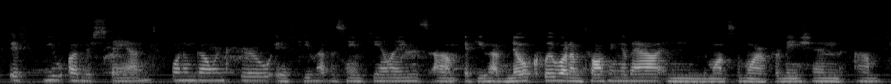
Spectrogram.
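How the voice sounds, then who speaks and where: A woman in her thirties, a fitness coach, speaking haltingly and close to tears in a confessional vlog. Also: low voice, gravelly, noisy background. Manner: hesitant, halting, frequent ums. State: emotional, near tears.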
